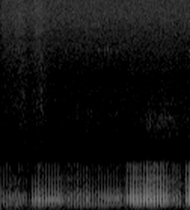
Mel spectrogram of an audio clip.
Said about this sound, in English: It's so soothing. A kitty cat purr.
